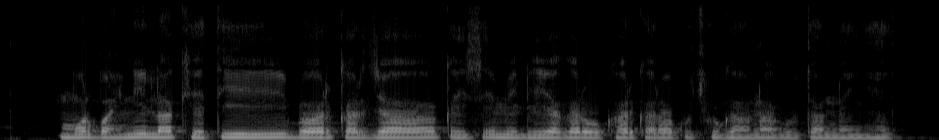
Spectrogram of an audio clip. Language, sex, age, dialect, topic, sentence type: Chhattisgarhi, male, 46-50, Western/Budati/Khatahi, agriculture, statement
